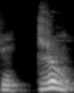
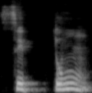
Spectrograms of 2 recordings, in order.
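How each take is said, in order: First: The middle consonant is pronounced tr. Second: The middle consonant is pronounced as a plain t. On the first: This is how Tamil speakers say it. "తమిళులు ఎలా పలుకుతారో సిట్రుం" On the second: This is how it is read from Telugu books. "సిత్తుం అని కూడా చదవచ్చు"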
